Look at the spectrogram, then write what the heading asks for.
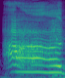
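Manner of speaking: high, loud yelp, imitated; imitating a second kid's scream; mock pain yelp. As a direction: yelp as you land on a sharp toy. Other kid steps on bones.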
